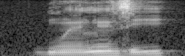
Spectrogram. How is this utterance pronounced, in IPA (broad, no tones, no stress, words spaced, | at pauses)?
ɡʷɛ̃ lẽzi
